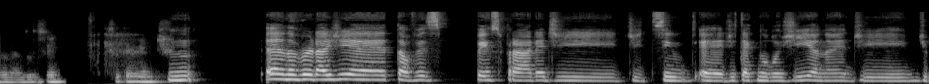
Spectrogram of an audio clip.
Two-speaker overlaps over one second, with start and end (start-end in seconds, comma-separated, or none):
none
